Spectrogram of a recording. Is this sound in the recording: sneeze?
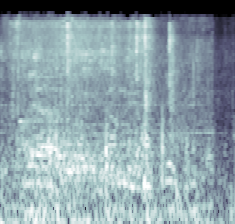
no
